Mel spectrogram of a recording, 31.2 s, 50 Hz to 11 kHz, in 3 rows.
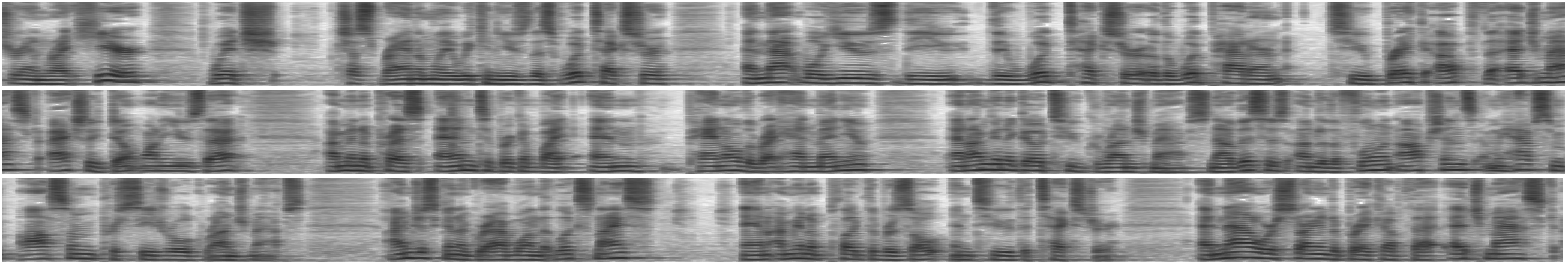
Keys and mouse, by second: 1.2 middle click, 2.7 click, 10.9 click, 12.3 middle click, 13.4 n, 16.9 click, 20.0-22.7 drag, 24.1 middle click, 24.5 g, 26.4-27.7 drag, 30.1 middle click, 30.9 middle click.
